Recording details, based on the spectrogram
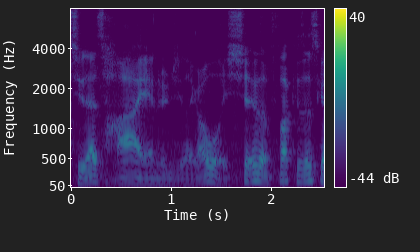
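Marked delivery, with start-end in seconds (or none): none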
